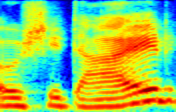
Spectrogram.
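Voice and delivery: mock offhand, level, matter-of-fact delivery. Speaker recalls asking mom where Gugu was, imitating mom's matter-of-fact tone. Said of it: "Just pretty matter of factly".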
